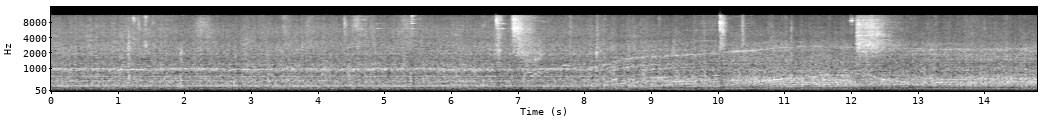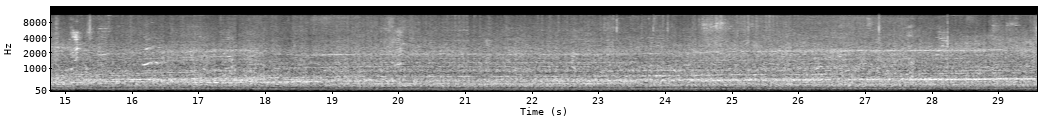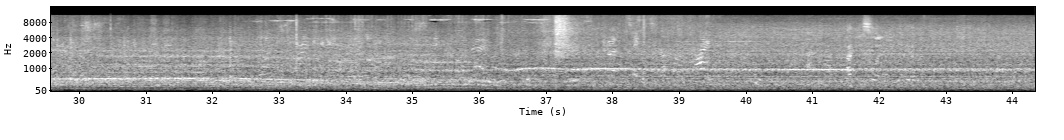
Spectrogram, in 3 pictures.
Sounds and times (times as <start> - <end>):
Vehicle: 0.0 - 44.3.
